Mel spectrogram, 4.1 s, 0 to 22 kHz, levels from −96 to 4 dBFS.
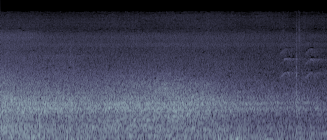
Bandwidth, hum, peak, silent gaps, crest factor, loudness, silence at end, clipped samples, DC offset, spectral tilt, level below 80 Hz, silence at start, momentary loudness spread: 16.5 kHz; none; -18 dBFS; none; 16 dB; -35 LUFS; 0 s; under 0.1%; under 0.1%; -4 dB/octave; -50 dBFS; 0 s; 10 LU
